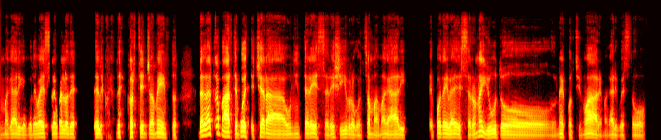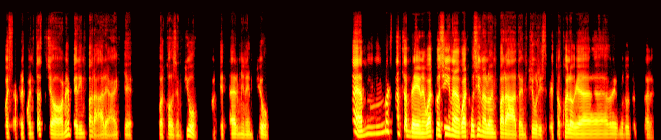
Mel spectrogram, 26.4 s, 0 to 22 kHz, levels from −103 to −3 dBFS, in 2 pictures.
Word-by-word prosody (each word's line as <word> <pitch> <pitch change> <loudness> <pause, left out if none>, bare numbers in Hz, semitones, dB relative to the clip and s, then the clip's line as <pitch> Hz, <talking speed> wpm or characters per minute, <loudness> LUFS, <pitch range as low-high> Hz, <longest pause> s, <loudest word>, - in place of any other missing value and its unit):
magari 95 +2 -5
che 90 -2 -8
poteva 95 +3 -2
essere 100 -2 -3
quello 100 0 -1
del 95 0 -3 0.5
co - - -25
del - - -6
corteggiamento. 100 -2 -2 0.3
Dall'altra 185 +10 +2
parte 120 - +4
poi 130 -2 +2
se - - -12
c'era 95 -5 +1
un 90 +1 -6
interesse 95 -2 -4
reciproco 90 -4 -5
insomma 75 +1 -6
magari 90 -2 -3 0.5
ehm, - - -12
poteva 100 -2 0
essere 90 -3 -4
un 95 - -5
aiuto 80 - -3
nel - - -5
continuare 90 -2 -3
magari 80 +2 -9
questo 75 -1 -10 0.4
questa - - -5
frequentazione 95 - 0
per 105 - 0
imparare 100 0 -2
anche 80 +1 -7 0.4
qualcosa 80 -4 -3
in 70 - -18
più, - - +1 0.3
qualche - - -12
termine 95 -3 0
in 85 0 -7
più. - - -1 1.7
Eh, 130 - +8
mhmm, 190 +6 -6
abbastanza 240 - +1
bene. 110 -5 +8
Qualcosina 145 - +6
qualcosina 130 +2 +4
l'ho 110 -1 +6
imparata 95 -5 +4
in 85 -1 -6
più 105 +4 -3
rispetto - - -8
a - - -3
quello 110 -2 +3
che 95 0 +4
avrei 95 0 +1
potuto 95 0 -9
fare. 85 -4 -11
95 Hz, 130 wpm, -24 LUFS, 85-110 Hz, 1.7 s, Eh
